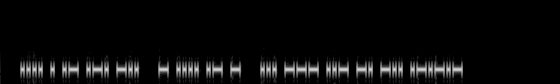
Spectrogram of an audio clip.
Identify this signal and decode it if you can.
Morse code, heard as a keyed tone, about 40 wpm, 700 Hz. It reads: HEARD THAT SOUND.
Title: Sentences from Top 1000 Words - Review Part 1 - 40wpm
